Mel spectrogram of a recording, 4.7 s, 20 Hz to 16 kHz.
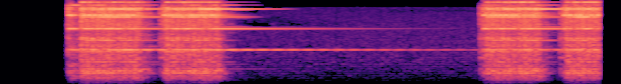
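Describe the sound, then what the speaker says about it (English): Two bright bursts of a telephone ringtone ring out through a 10 millisecond stereo delay, a pulsing tail decays through the pause, then two more bursts follow; no voices. "let's do a 10 millisecond delay"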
